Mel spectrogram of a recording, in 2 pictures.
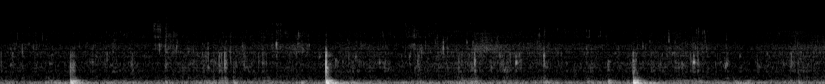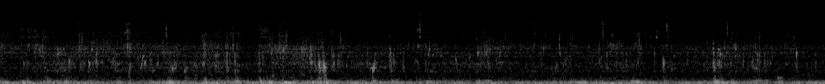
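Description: Small waves lap and splash against a kayak's hull.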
